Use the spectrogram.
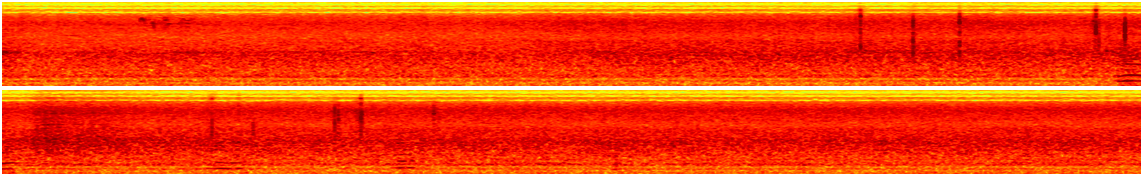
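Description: Honey bees drone in a steady, dense buzz around an opened hive during a backyard hive inspection, with occasional faint clicks and light handling noises over the constant hum.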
